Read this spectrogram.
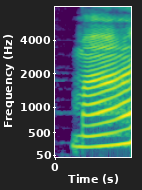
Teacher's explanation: karena ada Alif sebelumnya Fatah maka mimnya kita panjangkan dua harokat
